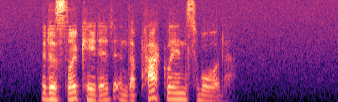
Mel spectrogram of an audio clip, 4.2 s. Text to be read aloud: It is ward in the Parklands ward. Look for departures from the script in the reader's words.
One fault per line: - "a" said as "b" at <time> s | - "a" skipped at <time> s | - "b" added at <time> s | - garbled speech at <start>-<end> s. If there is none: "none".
- "ward" said as "located" at 0.8 s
